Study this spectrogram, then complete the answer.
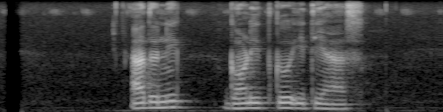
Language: Nepali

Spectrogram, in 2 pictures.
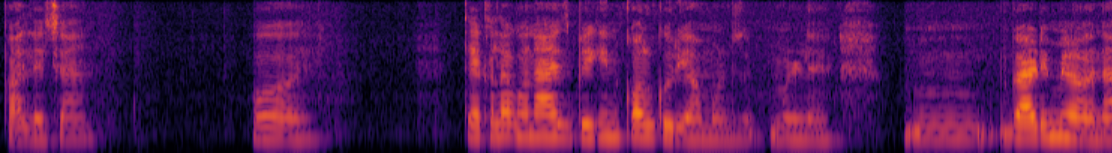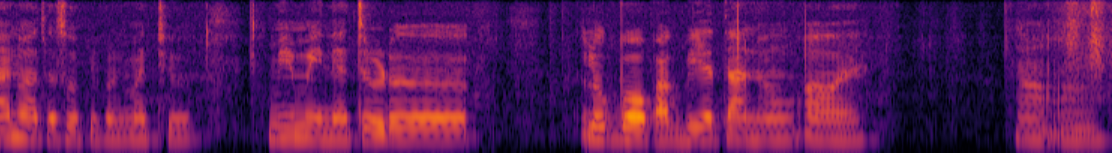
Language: Konkani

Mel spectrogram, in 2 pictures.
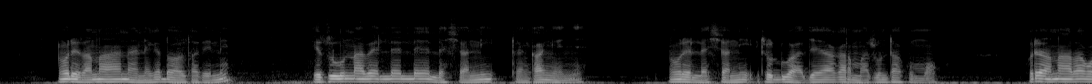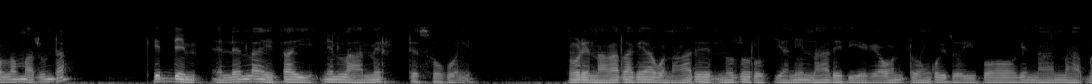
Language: Masai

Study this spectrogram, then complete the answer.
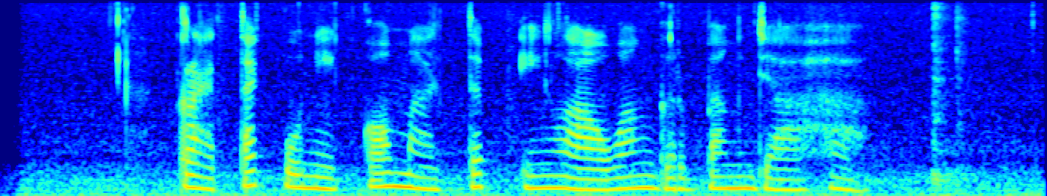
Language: Javanese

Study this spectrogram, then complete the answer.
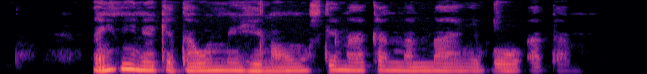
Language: Igbo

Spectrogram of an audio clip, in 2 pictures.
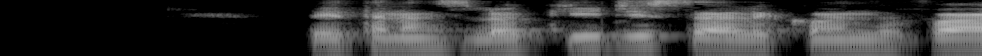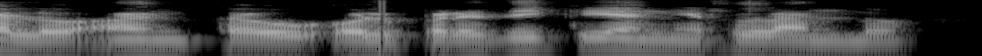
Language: Esperanto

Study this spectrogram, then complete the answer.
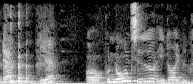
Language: Danish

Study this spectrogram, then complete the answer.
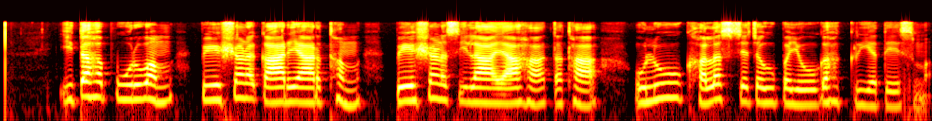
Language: Sanskrit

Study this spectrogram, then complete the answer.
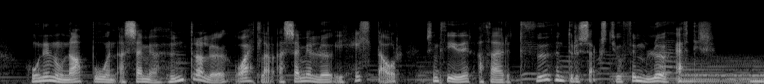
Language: Icelandic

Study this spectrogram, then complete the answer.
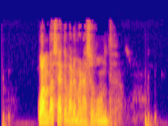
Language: Catalan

